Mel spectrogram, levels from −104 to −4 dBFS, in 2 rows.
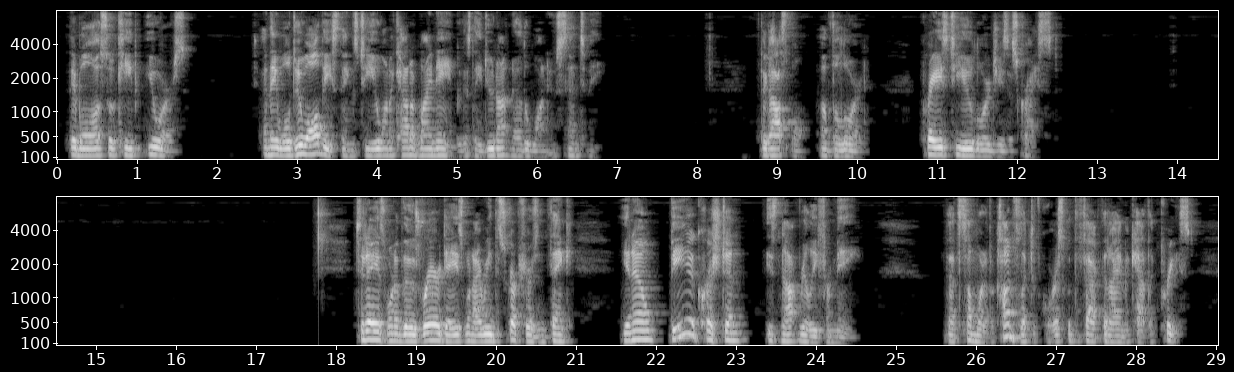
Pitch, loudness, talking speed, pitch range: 135 Hz, -27 LUFS, 165 wpm, 130-155 Hz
